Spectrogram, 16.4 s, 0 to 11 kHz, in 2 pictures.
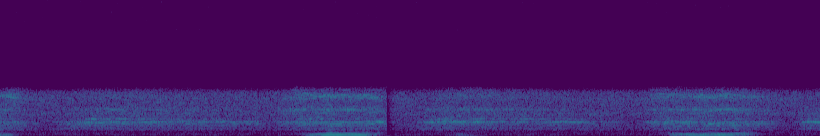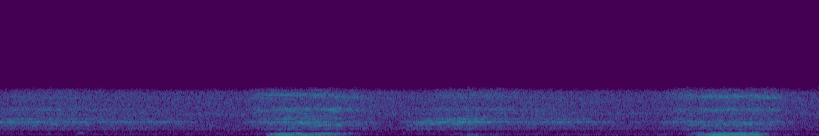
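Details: Girlfriend snoring during sleep: low, fluttering snores on each in-breath, about 15 a minute, with softer airy out-breaths between and a faint steady background hiss.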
